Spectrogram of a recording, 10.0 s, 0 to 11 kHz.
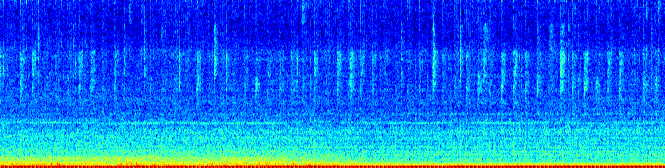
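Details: Jeep JK idling with a steady low rumble and a faint, regular knock about twice a second; happens only from idle to about 1500 rpm, then goes away; cause unknown.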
